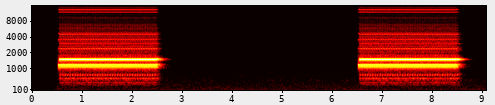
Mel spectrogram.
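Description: A telephone rings twice, each ring a steady two-second electronic trill with a long silent pause between. The rings are loud, with no voices.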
